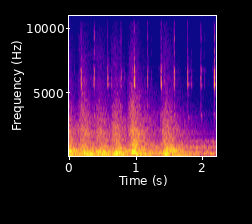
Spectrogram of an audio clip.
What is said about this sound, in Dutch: Nog 7 tellen en dan zijn we voor altijd stil. De seconden tikken weg.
